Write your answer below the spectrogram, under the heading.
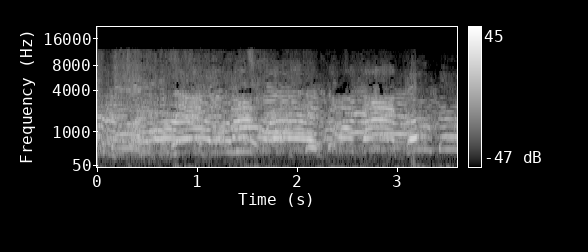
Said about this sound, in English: And a lot of hooting and hollering and some real ugliness.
